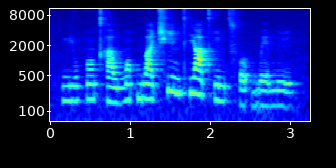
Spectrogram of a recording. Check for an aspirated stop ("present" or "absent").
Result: present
